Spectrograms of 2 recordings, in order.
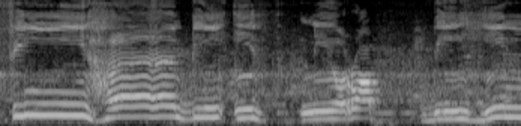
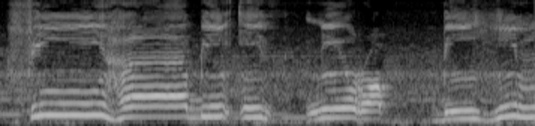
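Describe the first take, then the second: No difference in how they are said.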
